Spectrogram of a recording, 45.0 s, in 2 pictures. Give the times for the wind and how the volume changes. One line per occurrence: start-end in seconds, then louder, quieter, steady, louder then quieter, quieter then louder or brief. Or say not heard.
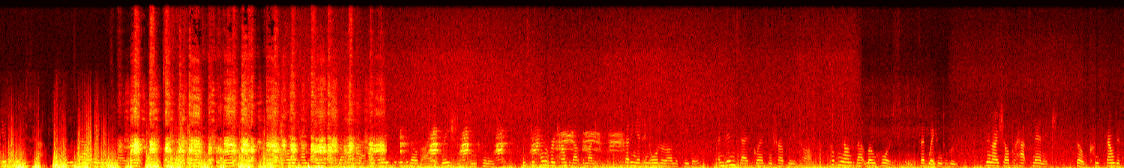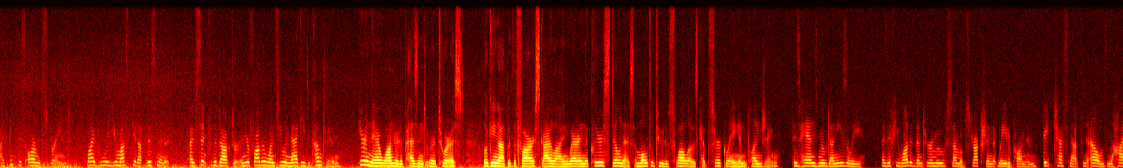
0.0-33.9 quieter.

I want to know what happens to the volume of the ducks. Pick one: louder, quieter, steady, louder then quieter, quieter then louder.
quieter.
